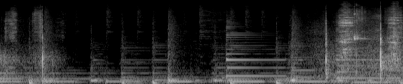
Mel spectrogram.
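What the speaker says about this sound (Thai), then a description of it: "เวลาเพื่อน ๆหั่นตะไคร้นะครับ" Knife chopping lemongrass thinly into fine shreds on a cutting board, a steady run of close, crisp knife strikes with some clatter of kitchen utensils, no talking.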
